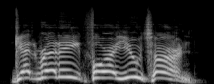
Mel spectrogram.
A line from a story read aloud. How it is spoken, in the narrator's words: shouted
